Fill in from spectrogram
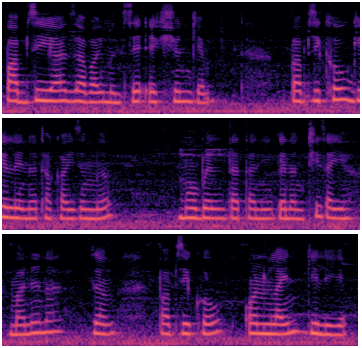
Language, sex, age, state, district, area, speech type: Bodo, female, 18-30, Assam, Udalguri, urban, spontaneous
